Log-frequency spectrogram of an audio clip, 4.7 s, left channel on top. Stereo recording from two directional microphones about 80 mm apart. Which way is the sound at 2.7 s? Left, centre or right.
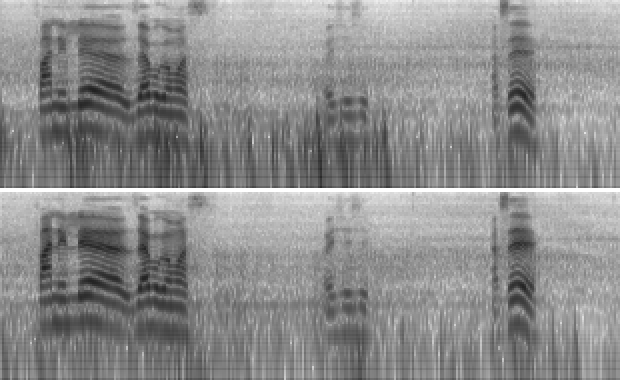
Centre.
